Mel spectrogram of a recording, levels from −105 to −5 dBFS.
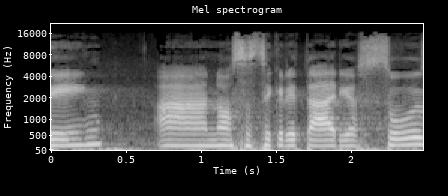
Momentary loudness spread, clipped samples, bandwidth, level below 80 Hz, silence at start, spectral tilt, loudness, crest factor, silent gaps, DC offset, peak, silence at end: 8 LU; under 0.1%; 16.5 kHz; -36 dBFS; 0 s; -4.5 dB/octave; -24 LUFS; 16 dB; none; under 0.1%; -8 dBFS; 0 s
